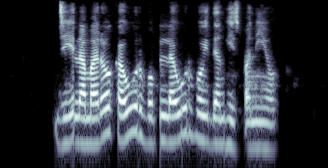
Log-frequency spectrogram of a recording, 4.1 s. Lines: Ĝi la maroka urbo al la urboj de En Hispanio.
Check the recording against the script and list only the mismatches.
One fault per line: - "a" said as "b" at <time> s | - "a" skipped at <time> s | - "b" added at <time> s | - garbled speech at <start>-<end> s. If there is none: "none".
none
